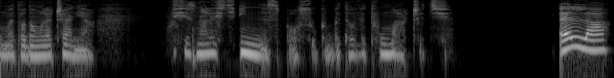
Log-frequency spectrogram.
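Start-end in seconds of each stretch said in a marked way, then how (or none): 5.6-6.1 loud, higher call of a name. A narrator's reading. Familiar voice calls the priestess from the corridor, calling out. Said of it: "zawołał z korytarza znajomy głos".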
